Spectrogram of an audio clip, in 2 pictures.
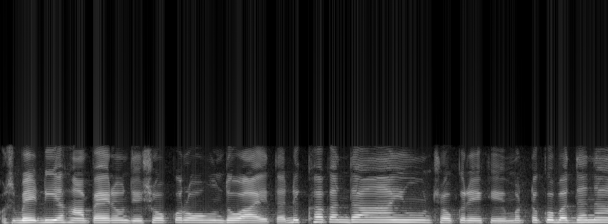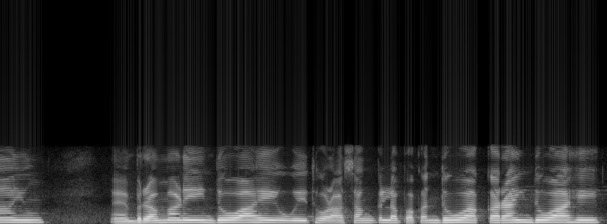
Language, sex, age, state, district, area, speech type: Sindhi, female, 45-60, Maharashtra, Thane, urban, spontaneous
